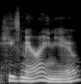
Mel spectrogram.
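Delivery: ordinary talk, nothing marked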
